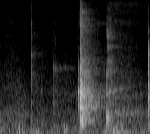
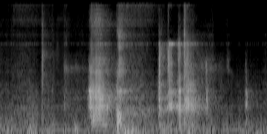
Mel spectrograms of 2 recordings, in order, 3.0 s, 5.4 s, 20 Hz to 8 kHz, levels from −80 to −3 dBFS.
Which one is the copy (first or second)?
second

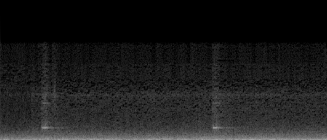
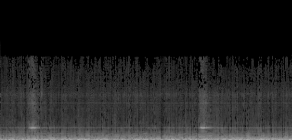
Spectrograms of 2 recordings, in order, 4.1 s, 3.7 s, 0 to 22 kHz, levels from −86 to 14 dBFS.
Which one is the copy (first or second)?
second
